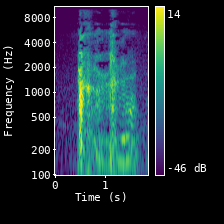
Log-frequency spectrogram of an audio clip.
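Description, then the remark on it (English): A person imitates the growl of a dog chewing and eating a bone: a short, rough, throaty rumble that starts abruptly with a strong onset, then trails off in a second, slightly weaker gravelly burst, moderately loud. “And every time he would chew on the bone and eat the bone, you would hear a growl.”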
